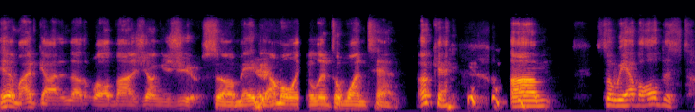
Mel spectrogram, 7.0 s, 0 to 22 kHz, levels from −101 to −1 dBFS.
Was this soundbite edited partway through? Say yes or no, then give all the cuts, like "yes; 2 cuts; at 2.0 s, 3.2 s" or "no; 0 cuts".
no; 0 cuts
